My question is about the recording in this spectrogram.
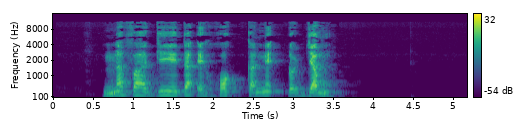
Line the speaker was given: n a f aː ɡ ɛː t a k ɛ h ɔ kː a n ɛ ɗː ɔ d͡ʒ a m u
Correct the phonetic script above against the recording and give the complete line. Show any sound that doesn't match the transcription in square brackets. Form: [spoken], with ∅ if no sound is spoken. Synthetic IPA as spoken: n a f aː ɡ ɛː t a [ʔ] ɛ h ɔ kː a n ɛ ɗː ɔ d͡ʒ a m u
